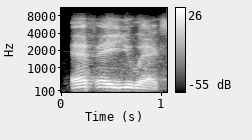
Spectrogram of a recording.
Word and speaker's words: faux: H-U-G-A, and it's faux. F-A-U-X is faux. What is this word you're saying? Faux? F-O-E? It's F-A-U-X, Fox.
